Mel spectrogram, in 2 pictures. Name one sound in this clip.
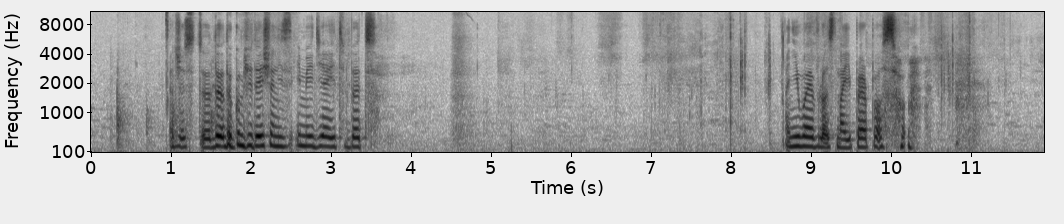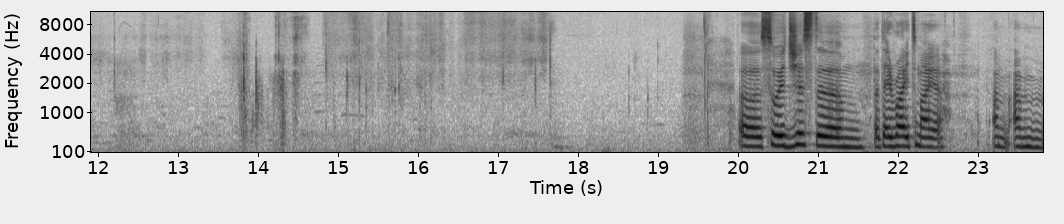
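A woman lectures through a microphone in an echoing hall, speaking in bursts with pauses.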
